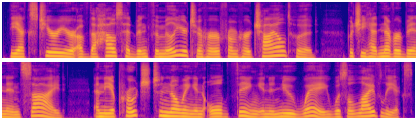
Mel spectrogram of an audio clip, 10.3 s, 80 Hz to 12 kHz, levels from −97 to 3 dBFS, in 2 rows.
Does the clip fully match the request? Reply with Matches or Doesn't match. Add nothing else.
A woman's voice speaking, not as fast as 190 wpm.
Doesn't match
